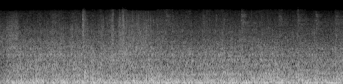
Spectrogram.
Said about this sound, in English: She stares in dismay as the engines fire up. As the boat pulls away, she swiftly makes a decision and leaps from the harbour side onto the rear ledge of the boat.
